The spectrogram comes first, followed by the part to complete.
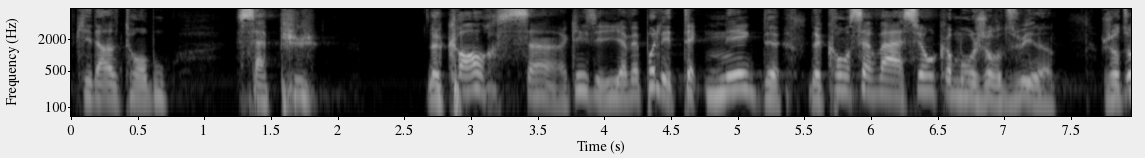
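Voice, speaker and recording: Animated Québécois preacher, high-pitched man. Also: slightly rough. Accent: Québécois French. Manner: animated, conversational preaching with audience asides. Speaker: pastor. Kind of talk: sermon. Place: church.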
